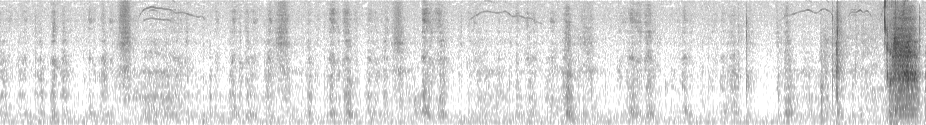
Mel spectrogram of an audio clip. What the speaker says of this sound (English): here we go with the rest of the writing sample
